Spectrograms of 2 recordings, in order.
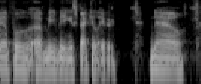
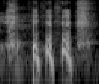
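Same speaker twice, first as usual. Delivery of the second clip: high amused laugh bursting out; burst of laughter. Real, not acted. Joking to viewers about the flu, short high laugh. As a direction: laugh at his own joke.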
